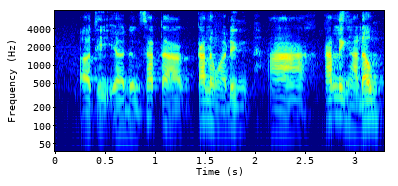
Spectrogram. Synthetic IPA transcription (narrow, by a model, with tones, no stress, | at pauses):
ʔəː˨˩t̪ʰḭ˧˨˩ʔə˨˩ɗɨ˨˩əŋsaː˦˥t̚ːka˦˥lə˧wŋ͡mhaː˨˩ï˧˩ŋː˨˩ | kaː˦˥t̚lï˧ŋ̟haː˨˩ɗə˧wŋ͡m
